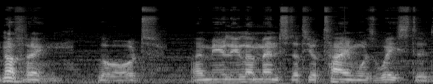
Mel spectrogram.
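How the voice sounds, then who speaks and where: Clear music plays in the background. A man uses a put-on character voice at a fairly low pitch and a moderate pace. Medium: audio drama. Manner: terse, cold, clipped.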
